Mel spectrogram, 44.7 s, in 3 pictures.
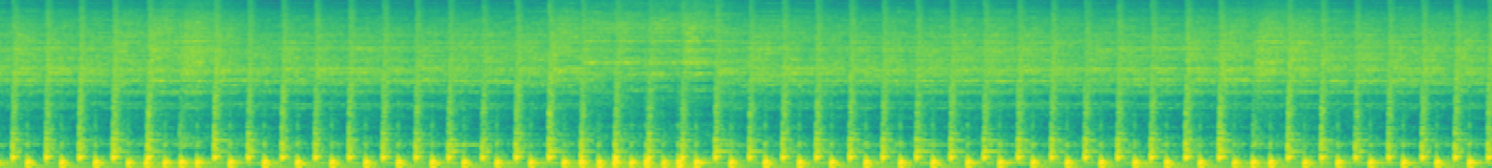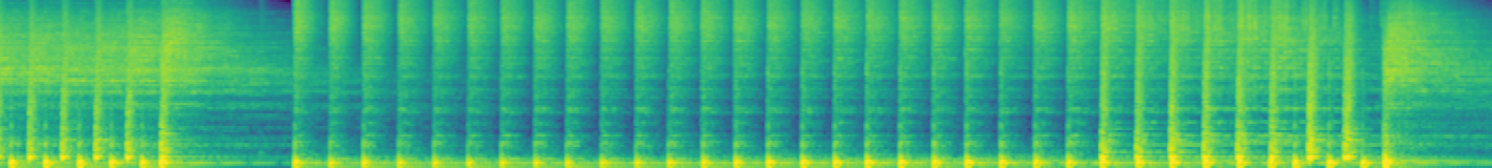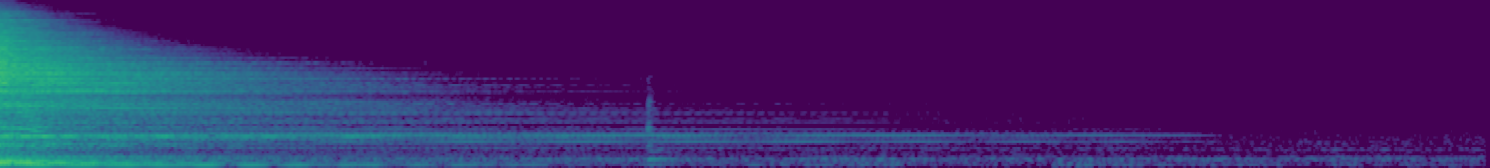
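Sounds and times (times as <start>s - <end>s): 
drums: 0.0s - 31.4s.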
